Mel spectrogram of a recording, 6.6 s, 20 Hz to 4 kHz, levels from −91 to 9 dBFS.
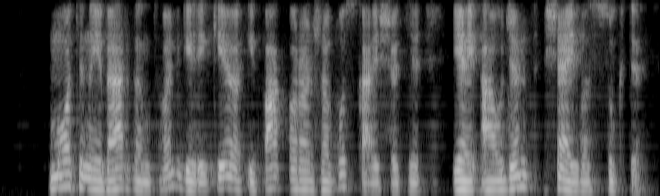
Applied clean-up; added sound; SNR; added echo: neural mask model DeepFilterNet 3.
